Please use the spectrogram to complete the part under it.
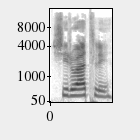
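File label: shirwat ergative, Archi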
